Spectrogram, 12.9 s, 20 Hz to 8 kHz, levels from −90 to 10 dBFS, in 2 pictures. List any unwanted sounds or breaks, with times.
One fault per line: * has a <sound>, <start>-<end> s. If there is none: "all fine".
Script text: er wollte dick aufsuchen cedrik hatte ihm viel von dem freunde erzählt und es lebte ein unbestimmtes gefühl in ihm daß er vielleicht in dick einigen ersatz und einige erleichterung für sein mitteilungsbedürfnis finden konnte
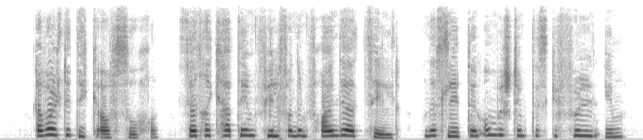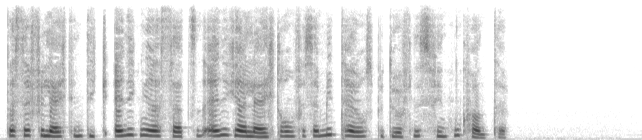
all fine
